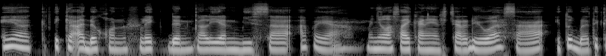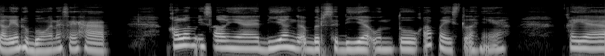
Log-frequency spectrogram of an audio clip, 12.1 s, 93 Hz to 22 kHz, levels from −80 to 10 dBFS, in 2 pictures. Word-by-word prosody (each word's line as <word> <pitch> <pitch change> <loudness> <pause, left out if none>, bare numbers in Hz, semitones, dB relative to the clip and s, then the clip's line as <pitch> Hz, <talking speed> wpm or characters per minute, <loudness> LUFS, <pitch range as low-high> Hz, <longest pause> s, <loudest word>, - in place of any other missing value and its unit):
Iya, 230 -3 +3
ketika 215 -2 0
ada 180 -2 +5
konflik 180 0 -2
dan 175 0 +2
kalian 175 -2 +2
bisa, 175 0 -1
apa 220 -1 -4
ya, 175 - -2 0.3
menyelesaikannya 180 -2 +2
secara 170 +1 -1
dewasa, 175 -1 +1
itu 225 +5 +1
berarti 165 -2 -2
kalian 185 +4 +2
hubungannya 165 +3 -1
sehat. 170 -4 -2 0.6
Kalau 260 +2 +5
misalnya 205 -5 0
dia 215 +6 +3
nggak 195 -4 0
bersedia 180 -1 +1
untuk, 180 -1 -2
apa 280 -8 -2
ya 175 - -2
istilahnya 180 +3 -6
ya, 185 - -5 0.7
kayak 200 -1 +1
185 Hz, 140 wpm, -21 LUFS, 175-200 Hz, 0.7 s, ada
